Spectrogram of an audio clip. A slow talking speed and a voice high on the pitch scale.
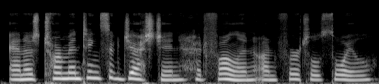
Yes: slow, 125 wpm; high, 230 Hz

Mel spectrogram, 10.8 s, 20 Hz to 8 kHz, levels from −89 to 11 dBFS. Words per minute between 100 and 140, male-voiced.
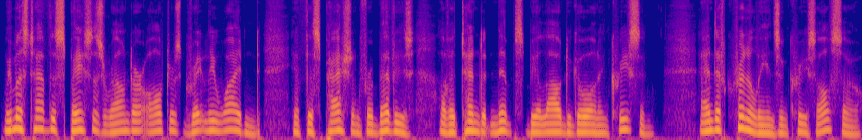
No: average, 155 wpm; male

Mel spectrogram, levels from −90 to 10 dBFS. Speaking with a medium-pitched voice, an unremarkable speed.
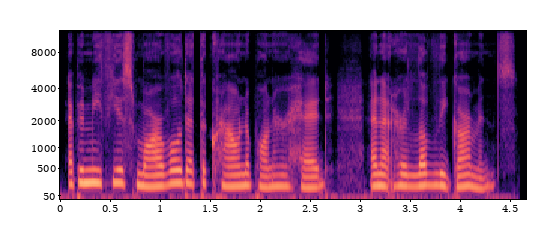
No: high, 195 Hz; average, 165 wpm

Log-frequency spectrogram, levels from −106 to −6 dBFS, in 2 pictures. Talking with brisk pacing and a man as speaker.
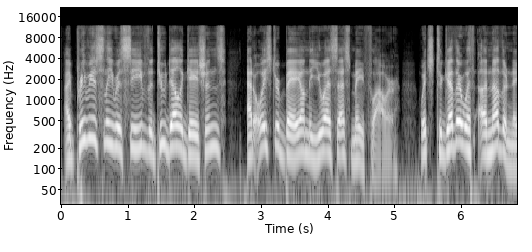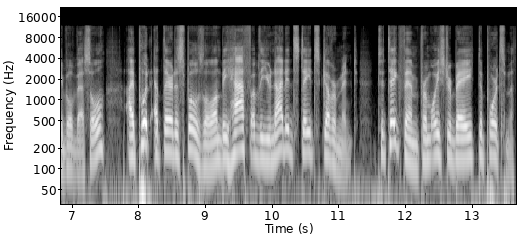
No: average, 180 wpm; male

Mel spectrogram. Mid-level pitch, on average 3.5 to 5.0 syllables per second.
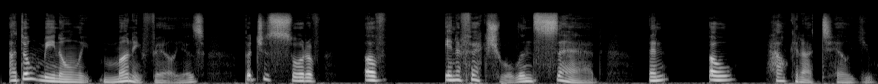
Yes: medium, 145 Hz; 4.6 syllables/s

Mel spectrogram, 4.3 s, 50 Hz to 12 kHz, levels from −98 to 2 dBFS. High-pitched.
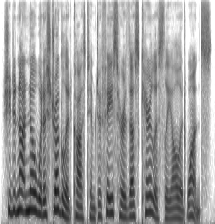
Yes: high, 195 Hz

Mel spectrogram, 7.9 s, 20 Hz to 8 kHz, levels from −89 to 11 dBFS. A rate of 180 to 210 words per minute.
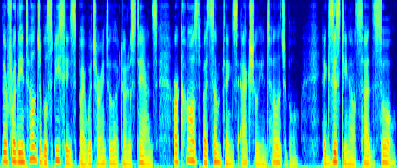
No: average, 150 wpm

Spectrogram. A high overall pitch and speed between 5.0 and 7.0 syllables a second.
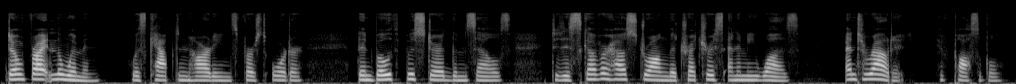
Yes: high, 205 Hz; 5.5 syllables/s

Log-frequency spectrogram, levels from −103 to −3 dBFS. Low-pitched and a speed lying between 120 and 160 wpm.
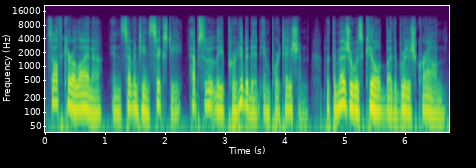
Yes: low, 115 Hz; average, 150 wpm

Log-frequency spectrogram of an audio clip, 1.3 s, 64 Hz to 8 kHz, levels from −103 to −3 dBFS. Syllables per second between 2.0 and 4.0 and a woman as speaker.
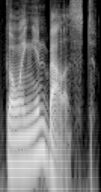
Yes: 3.6 syllables/s; female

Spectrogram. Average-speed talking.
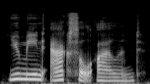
Yes: average, 160 wpm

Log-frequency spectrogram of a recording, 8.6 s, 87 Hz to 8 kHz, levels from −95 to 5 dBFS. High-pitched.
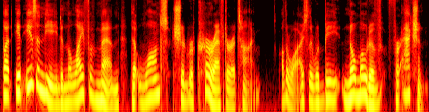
No: medium, 145 Hz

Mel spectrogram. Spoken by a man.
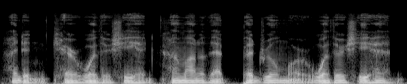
Yes: male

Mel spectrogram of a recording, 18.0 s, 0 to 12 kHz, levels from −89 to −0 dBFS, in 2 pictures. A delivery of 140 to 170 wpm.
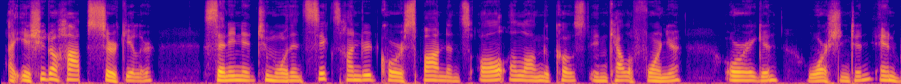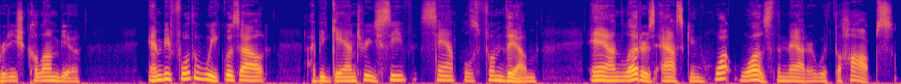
Yes: average, 155 wpm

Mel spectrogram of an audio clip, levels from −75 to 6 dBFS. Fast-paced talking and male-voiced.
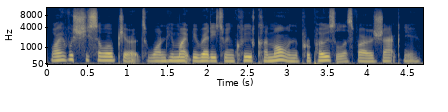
No: fast, 280 wpm; female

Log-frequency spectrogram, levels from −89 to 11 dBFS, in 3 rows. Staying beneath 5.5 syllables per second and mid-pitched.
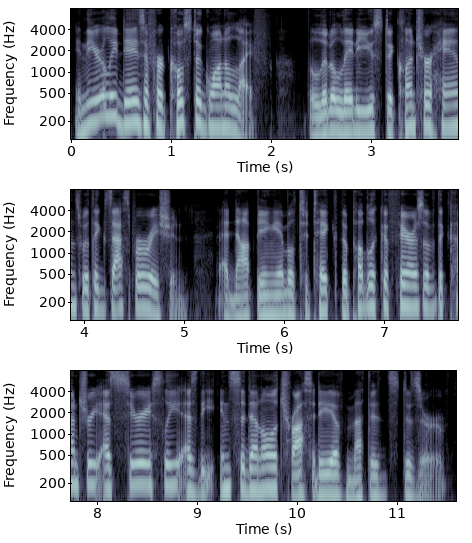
No: 5.9 syllables/s; medium, 155 Hz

